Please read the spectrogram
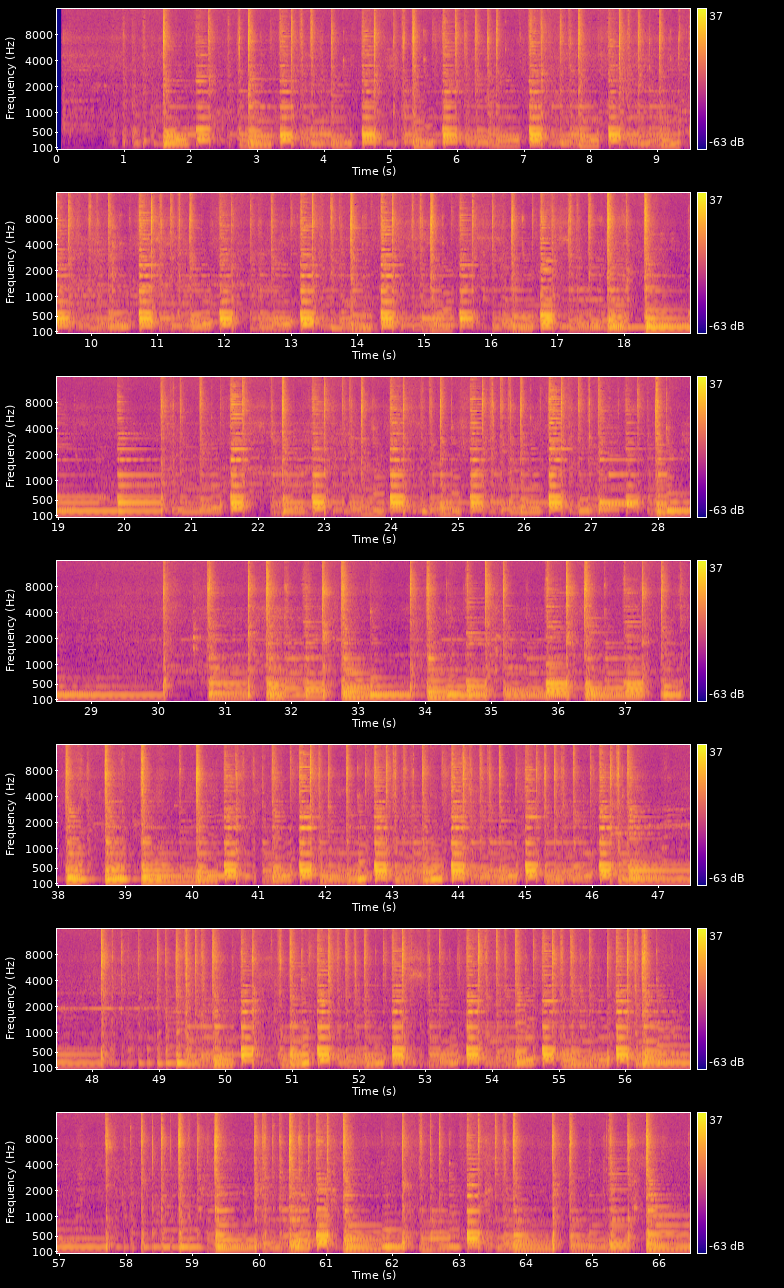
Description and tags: Funky tune
Uneek guitar experiments created by andy
Guitar, instrumental, strings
